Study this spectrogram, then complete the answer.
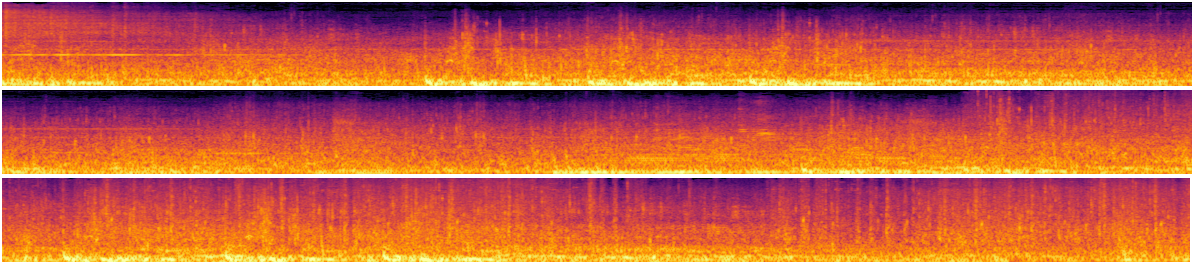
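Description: Water sloshes and splashes as a swimmer moves through it.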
